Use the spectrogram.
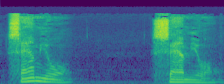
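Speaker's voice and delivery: soft, low call of a name; tender, endearing call. Acted. God calling the boy Samuel, tender and endearing. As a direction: call the name gently and lovingly, hushed. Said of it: "Tender, endearing".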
